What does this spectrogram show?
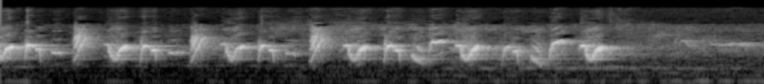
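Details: Sooty-headed bulbul singing nonstop as a lure to call companions: a dense, bubbly chatter of varied quick notes, rising and falling without pause, over a low steady hum.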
